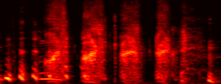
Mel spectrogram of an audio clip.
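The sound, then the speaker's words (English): A person imitates Scooby-Doo in a goofy cartoon-dog voice, a run of gruff, garbled, bark-like vocal bursts and growly syllables in quick succession, fairly loud, with no other sounds around it. “yeah, and then I was Scooby Doo crunch sound.”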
